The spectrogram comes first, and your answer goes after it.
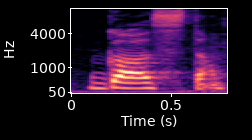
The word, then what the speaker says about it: gostam: Gostam. Pay attention to the pronunciation. See that I don't pronounce the M at the end of words. It's gostam. Gostam. Gostam. It's just a nasal sound.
